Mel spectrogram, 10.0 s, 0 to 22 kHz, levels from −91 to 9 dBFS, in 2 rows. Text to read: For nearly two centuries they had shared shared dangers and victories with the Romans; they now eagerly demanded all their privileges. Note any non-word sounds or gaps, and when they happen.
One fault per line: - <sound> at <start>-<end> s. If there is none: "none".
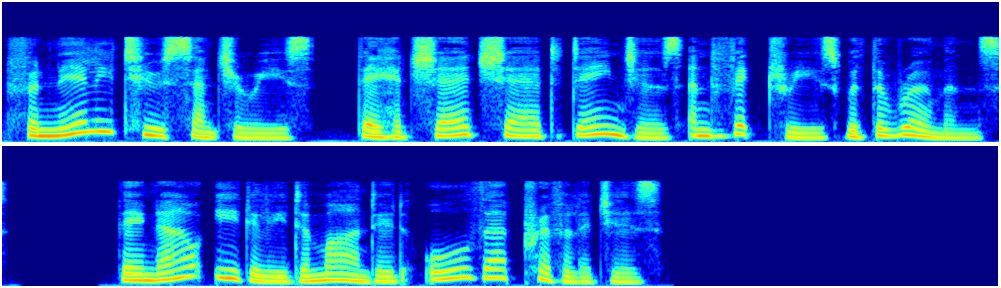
none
